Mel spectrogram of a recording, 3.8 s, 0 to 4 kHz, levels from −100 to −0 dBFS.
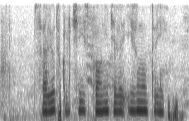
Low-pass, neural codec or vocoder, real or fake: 3.6 kHz; vocoder, 22.05 kHz, 80 mel bands, Vocos; fake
